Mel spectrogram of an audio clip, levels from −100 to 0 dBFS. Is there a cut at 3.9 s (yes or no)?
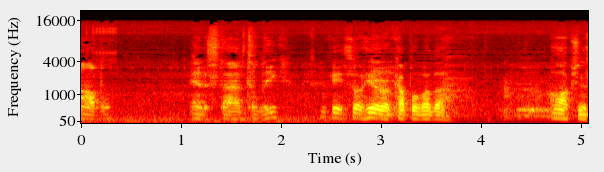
no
